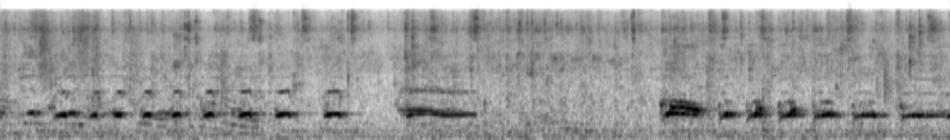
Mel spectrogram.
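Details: Bangkok zebra dove in full voice, played as a lure to make other birds reply without pause; rapid strings of short, even cooing notes, broken by one longer drawn note, then a fresh rippling series.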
